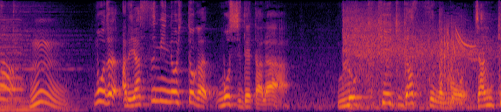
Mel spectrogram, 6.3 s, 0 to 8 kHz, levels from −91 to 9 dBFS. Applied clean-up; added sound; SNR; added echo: none; none; none; none.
